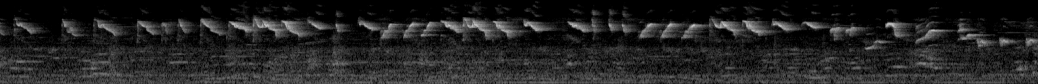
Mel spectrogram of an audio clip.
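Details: A caged warbling white-eye in a small cage sings busily: a fast, continuous stream of very high, thin twittering notes in rapid, jumbled phrases with barely a pause.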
